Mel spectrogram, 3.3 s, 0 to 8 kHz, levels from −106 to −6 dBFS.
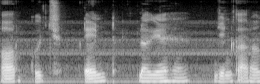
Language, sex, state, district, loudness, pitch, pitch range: Hindi, male, Chhattisgarh, Raipur, -21 LUFS, 105 Hz, 100-115 Hz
